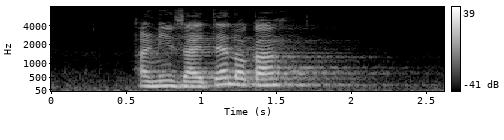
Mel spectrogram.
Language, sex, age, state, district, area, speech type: Goan Konkani, male, 18-30, Goa, Bardez, rural, spontaneous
